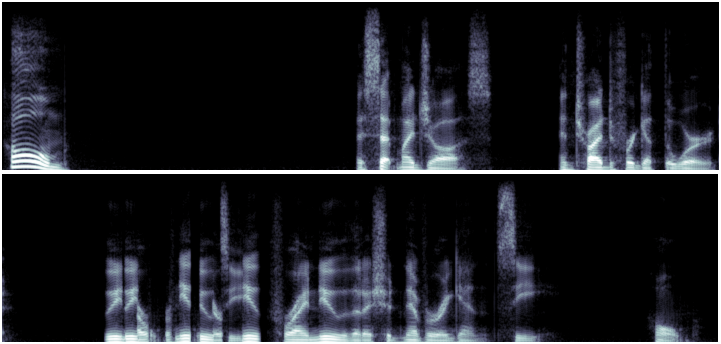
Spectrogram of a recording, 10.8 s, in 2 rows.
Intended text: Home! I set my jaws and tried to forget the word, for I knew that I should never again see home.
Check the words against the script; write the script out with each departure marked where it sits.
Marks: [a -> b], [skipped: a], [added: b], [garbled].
Home! I set my jaws and tried to forget the word, [garbled] for I knew that I should never again see home.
